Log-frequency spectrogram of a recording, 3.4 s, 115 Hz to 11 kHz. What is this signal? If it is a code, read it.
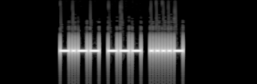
Morse code, heard as a keyed tone, about 31 wpm, 700 Hz. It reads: YO4
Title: Callsign Prefixes for Top 25 DXCC - 30wpm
